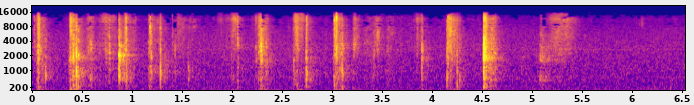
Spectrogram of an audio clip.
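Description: A deck of tarot cards being shuffled by hand: an irregular run of short, crisp card snaps and slaps, thinning out near the end.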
